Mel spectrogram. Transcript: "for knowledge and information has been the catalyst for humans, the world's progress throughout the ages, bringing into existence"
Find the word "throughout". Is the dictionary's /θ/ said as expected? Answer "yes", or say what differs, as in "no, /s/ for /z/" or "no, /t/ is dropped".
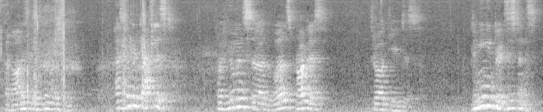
no, /t/ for /θ/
